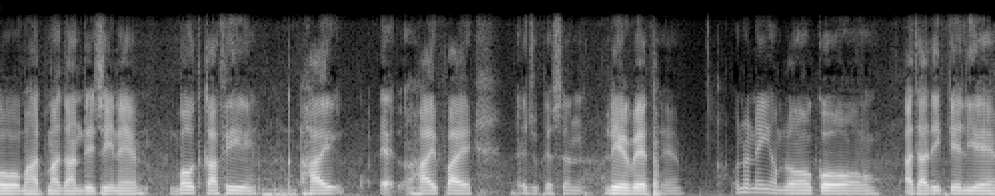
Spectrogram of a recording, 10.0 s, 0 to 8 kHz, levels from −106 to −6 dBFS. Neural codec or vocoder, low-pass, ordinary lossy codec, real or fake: codec, 16 kHz, 2 kbps, FunCodec, trained on LibriTTS, 25 frames a second; 7.2 kHz; none; fake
